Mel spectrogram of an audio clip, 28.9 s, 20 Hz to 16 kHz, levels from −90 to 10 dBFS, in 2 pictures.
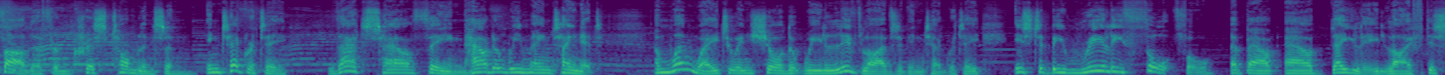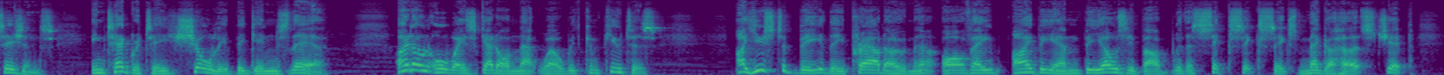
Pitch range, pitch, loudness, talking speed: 115-165 Hz, 135 Hz, -27 LUFS, 130 wpm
